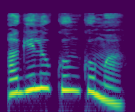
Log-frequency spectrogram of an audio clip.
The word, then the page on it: ಅಗಿಲುಕುಂಕುಮ: Kannada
